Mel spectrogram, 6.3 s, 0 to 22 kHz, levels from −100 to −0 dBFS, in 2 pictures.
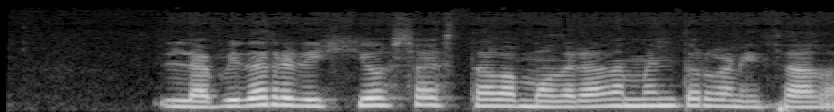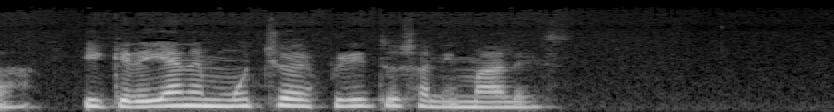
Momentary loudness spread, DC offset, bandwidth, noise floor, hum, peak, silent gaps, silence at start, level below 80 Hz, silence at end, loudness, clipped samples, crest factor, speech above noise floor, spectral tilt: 8 LU; under 0.1%; 6.4 kHz; -69 dBFS; none; -8 dBFS; none; 0.6 s; -56 dBFS; 1.1 s; -24 LUFS; under 0.1%; 16 dB; 46 dB; -8.5 dB/octave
